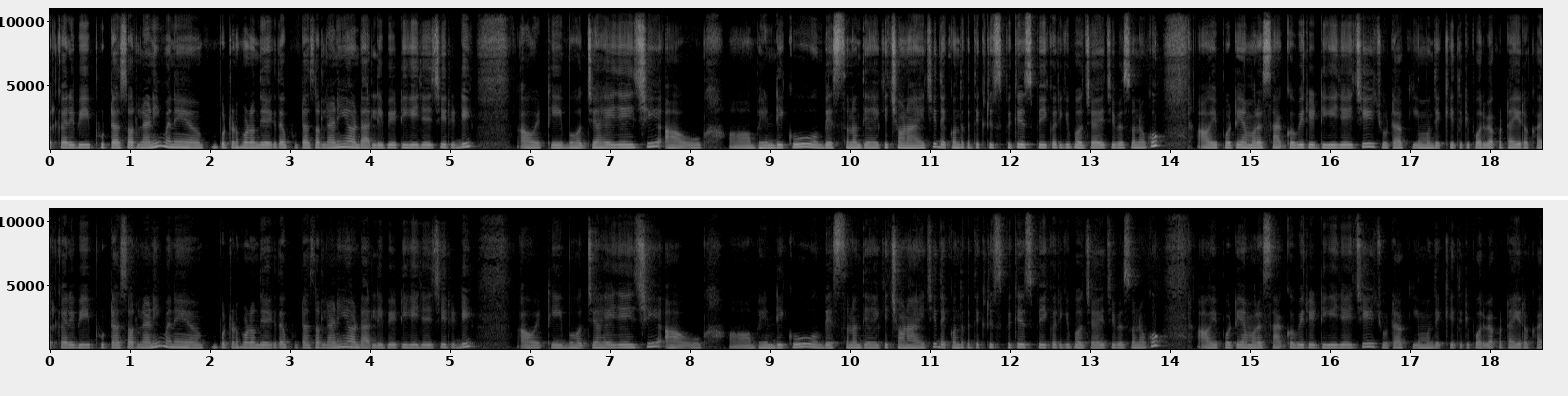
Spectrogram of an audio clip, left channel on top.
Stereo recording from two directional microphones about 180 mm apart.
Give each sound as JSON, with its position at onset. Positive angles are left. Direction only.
{"t": 0.0, "sound": "speech", "side_deg": 40}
